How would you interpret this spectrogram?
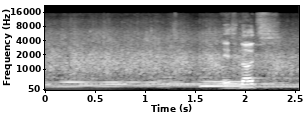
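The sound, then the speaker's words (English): An audience claps their hands together in a steady, dense wash of applause, with sustained tonal voices or music humming underneath throughout. “Please clap your hands one more time.”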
